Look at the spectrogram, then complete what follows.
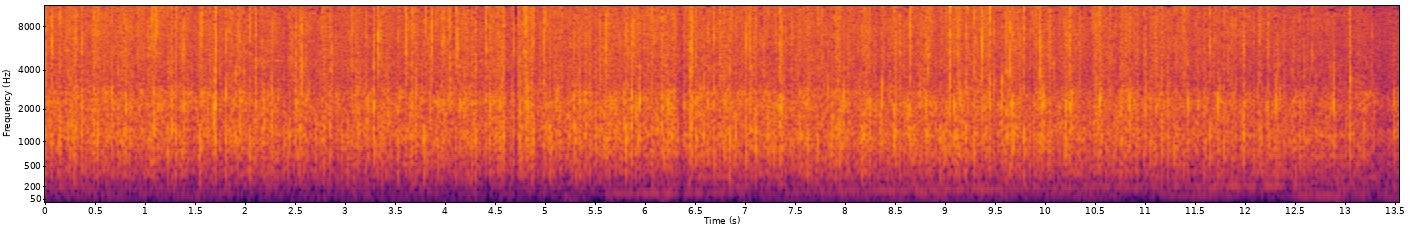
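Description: Audience applause: a crowd of people clapping steadily, dying away right at the end.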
